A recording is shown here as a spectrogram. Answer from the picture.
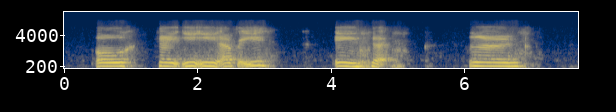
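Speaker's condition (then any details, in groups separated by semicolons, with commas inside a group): Cerebral palsy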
